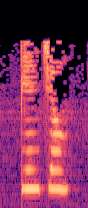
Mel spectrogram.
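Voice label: "边疆", Mandarin Chinese; chinese flashcards; hsk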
